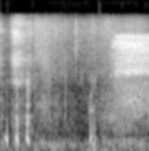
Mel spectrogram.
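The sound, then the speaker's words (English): A dog snores in a handful of short, snuffly snorts spaced irregularly, followed by a steady, airy exhale-like hiss that lingers to the end. No one speaks. “Sorry, guys, if you heard the dog snore.”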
